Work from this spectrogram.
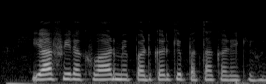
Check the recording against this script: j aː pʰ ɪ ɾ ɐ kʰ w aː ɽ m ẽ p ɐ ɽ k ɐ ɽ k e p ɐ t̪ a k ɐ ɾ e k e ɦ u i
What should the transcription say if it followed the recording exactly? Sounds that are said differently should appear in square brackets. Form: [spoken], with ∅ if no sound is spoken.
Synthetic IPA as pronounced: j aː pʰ ɪ ɾ ɐ kʰ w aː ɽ m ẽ p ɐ ɽ k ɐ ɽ k e p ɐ t̪ a k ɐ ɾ e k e ɦ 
